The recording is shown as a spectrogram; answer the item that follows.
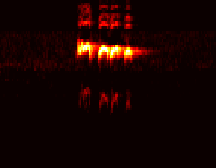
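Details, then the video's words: Tropical Kingbird (Suiriri real) giving a quick, high twitter of three or four thin, buzzy notes run together in half a second; nothing else heard. "Suiriri real"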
